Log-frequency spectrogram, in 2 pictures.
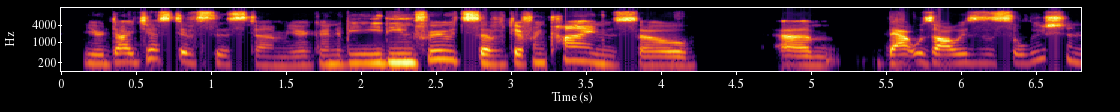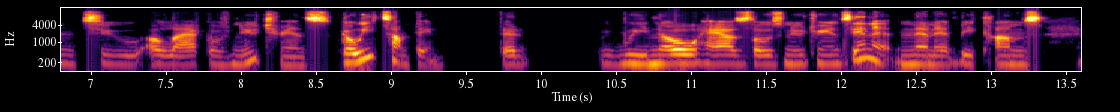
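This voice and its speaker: In a quiet background with a dry, close sound and no echo, a woman with an American accent and an unremarkable speaking voice talks at a moderate pace, at a medium pitch, with ordinary pitch variation and big swings in loudness. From US Midwest, Minnesota (Twin Cities). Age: 60s. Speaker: soil scientist. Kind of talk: interview.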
